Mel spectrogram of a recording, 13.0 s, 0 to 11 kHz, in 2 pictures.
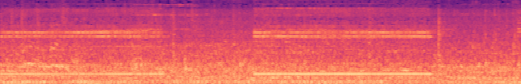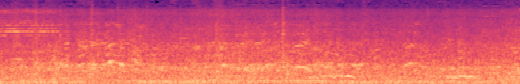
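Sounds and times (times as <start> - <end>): horn blasts: 0.0 - 2.1, 3.1 - 5.6
street noise: 0.0 - 13.0.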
